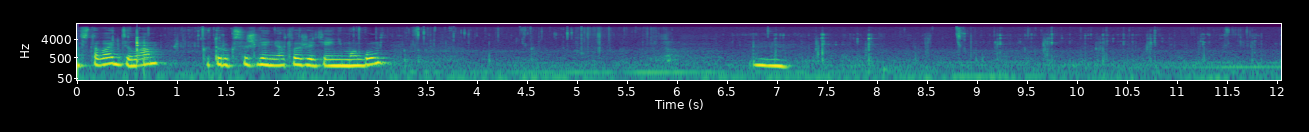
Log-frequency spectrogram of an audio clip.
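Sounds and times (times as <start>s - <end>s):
person chewing: 2.8s - 12.0s
person humming mm: 6.7s - 7.2s.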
